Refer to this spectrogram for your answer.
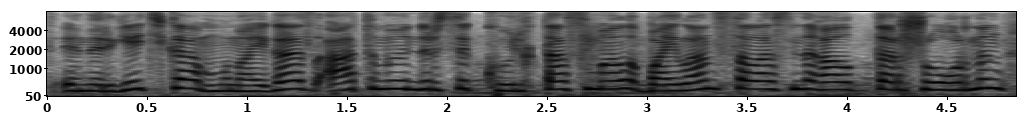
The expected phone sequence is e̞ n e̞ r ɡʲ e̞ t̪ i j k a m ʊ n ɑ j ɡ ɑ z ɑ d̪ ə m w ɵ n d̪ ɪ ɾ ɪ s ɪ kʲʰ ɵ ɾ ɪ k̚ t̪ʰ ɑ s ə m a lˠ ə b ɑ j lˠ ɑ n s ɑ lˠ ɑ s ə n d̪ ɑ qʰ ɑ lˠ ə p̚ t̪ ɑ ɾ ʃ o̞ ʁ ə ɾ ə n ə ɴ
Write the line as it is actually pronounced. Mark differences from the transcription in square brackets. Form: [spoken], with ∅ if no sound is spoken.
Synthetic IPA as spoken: e̞ n e̞ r ɡʲ e̞ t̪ i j k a m ʊ n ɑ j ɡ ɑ z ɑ [t̪] ə m w ɵ n d̪ ɪ ɾ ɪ s ɪ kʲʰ ɵ [l] ɪ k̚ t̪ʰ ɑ s ə m [ɑ] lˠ ə b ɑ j lˠ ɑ n s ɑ lˠ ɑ s ə n d̪ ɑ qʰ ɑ lˠ ə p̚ t̪ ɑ ɾ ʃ o̞ ʁ ə ɾ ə n ə ɴ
